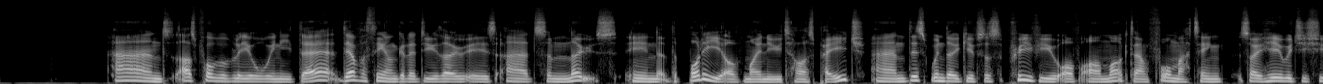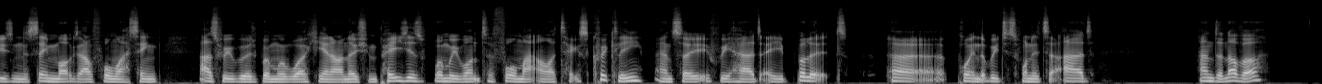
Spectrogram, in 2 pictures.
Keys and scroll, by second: 11.9 Return, 22.4 BackSpace, 23.6 Return, 24.4 shift+Return.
